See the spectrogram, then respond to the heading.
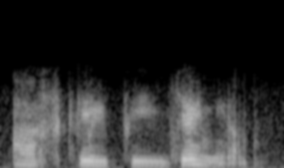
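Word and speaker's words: Asclepigenia: I'll say it one more time, the Greek way, Asclepienia.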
